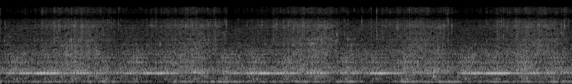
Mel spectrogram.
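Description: Small concrete mixer drum turning with a batch of wet concrete inside, a steady mechanical hum with a sloshing, churning wash that swells and eases in slow cycles, alone with no talking.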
